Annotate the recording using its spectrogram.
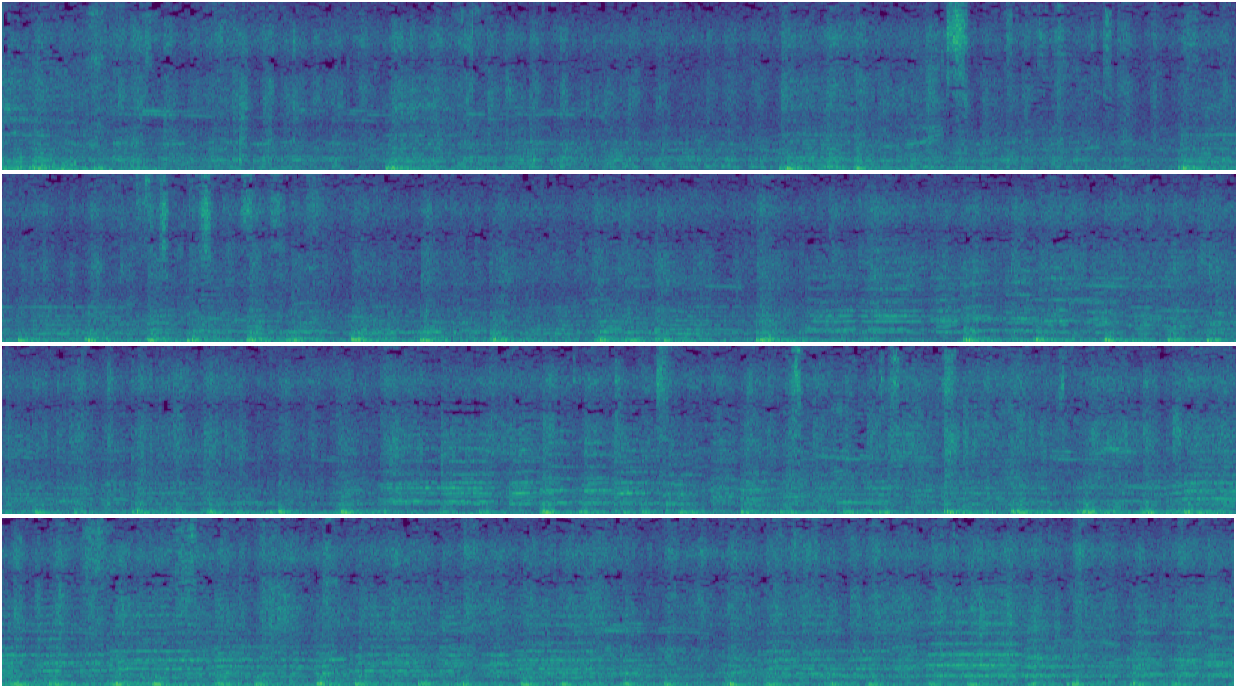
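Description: Marching band playing with brass and a steady bass drum beat; the beat settles into about three strokes every two seconds from about eight seconds in.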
